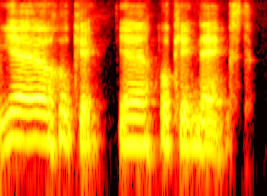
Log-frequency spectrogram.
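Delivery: soft, high offhand acknowledgement; mock unimpressed winner; blasé. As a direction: brush the praise aside, ready to move on. Winner shrugs off award.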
